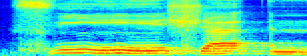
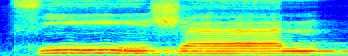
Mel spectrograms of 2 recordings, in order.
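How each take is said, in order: First: The vowel is cut off by a glottal stop. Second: The vowel is lengthened with no glottal stop. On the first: The speaker calls it right. "sya ditekan ke hamzah baru nanti ke nun sukun" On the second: The speaker calls it wrong. "memanjangkan sya kemudian waqaf pada nun yang sukun ... itu adalah kekeliruan"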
